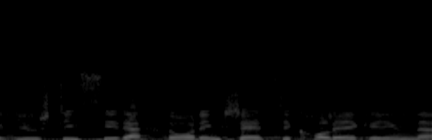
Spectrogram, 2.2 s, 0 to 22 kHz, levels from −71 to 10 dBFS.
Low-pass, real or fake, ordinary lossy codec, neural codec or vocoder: 10.8 kHz; real; AAC, 48 kbps; none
